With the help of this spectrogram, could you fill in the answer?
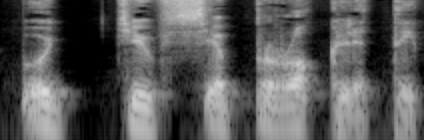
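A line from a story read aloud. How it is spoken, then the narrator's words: Through gritted teeth. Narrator (Russian): процедил Шава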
